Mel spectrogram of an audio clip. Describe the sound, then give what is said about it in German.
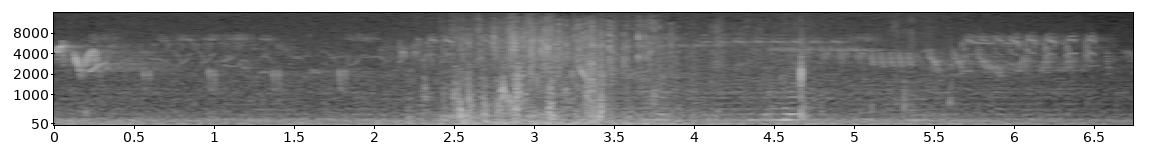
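A small bird chirps in quick, high bursts near the start and again at the end, with a louder rustling, buzzing noise swelling in between. No one speaks. “Hau ab, Piepmatz. Ich bin beschäftigt.”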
